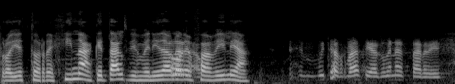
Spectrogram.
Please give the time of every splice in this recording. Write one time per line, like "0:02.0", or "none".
0:01.2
